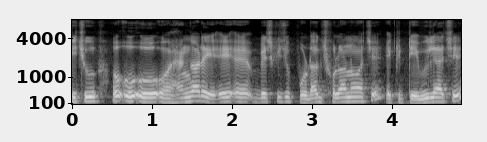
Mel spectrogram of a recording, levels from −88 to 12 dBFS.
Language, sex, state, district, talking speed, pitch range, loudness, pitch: Bengali, male, Odisha, Nuapada, 150 wpm, 140-155 Hz, -13 LUFS, 150 Hz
